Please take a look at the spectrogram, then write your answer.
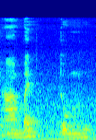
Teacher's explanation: Abadtum, dal mati jumpa dengan ta, idgham mutaqaribain, dal mati idgham mutaqaribain, mutajanisain, maafkan saya, idgham mutajanisain. Apabila dal mati itu bertemu dengan huruf ta itu, maka dal itu dia terus masuk. Kerana huruf dal dan huruf ta datang dari kawasan makhraj yang sama.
